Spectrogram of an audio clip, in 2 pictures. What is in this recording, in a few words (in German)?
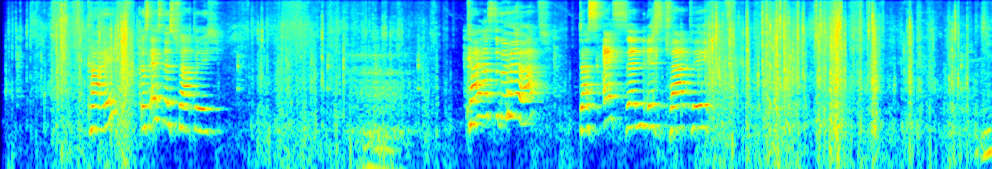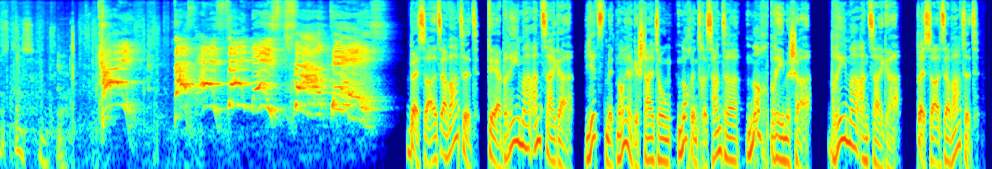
Werbung Dynamisch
